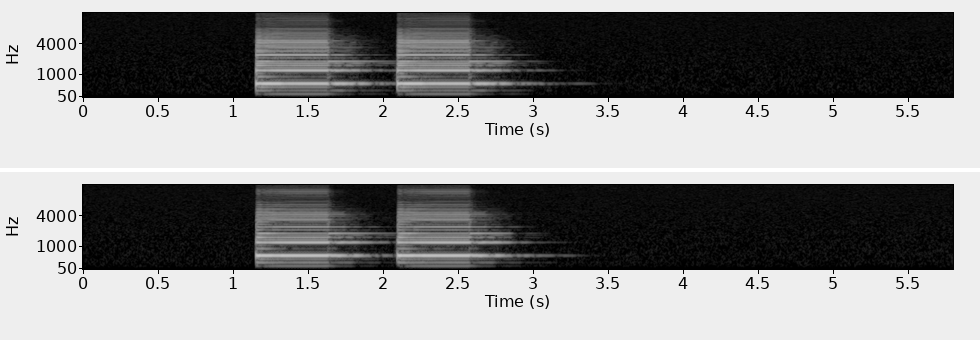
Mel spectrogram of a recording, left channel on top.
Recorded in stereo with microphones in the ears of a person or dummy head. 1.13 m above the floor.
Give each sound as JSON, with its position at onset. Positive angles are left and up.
{"t": 1.1, "sound": "a fire alarm", "side_deg": 20, "distance_m": 1.7}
